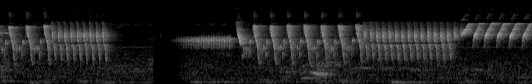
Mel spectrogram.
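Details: Canary singing a long rolling song for training other birds and contests: rapid repeated high trills, a brief pause, a steady whistled note, then dense buzzy rolls ending in quick sharp repeated notes.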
